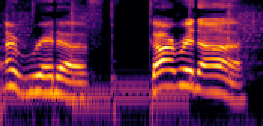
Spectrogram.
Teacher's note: Well, first the final T in got might be unreleased or stopped, especially before the R of rid though linking can happen here too. Then the crucial link is between the final D sound of rid and the vowel sound at the beginning of of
